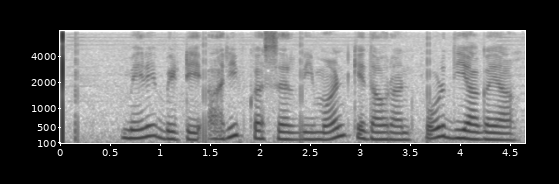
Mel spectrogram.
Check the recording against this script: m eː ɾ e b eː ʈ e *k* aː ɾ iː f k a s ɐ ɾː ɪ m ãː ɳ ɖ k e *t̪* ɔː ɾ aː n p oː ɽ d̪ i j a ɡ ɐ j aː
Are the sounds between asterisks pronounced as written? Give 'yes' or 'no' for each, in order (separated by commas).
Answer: no, no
